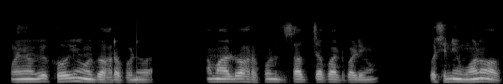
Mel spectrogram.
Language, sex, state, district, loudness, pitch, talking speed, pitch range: Garhwali, male, Uttarakhand, Uttarkashi, -29 LUFS, 120 Hz, 190 wpm, 115-130 Hz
